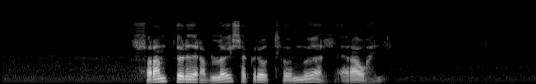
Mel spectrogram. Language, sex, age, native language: Icelandic, male, 40-49, Icelandic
